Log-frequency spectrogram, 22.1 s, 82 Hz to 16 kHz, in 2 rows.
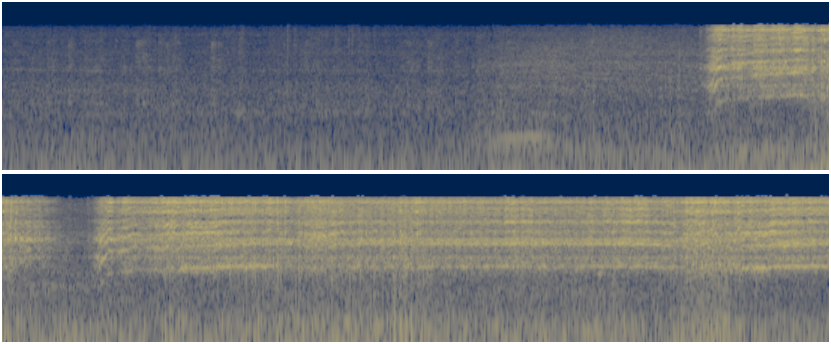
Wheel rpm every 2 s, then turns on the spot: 0, 0, 0, 0, 50, 130, 160, 220, 230, 230, 210.
none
